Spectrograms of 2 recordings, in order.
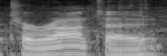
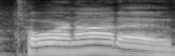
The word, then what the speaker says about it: Toronado: of the ozmobile toronto i was calling it a toronto in my video i am so shocked that i didn't get blasted with comments saying you're saying it wrong dummy it's a toronado but anyway there was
